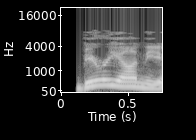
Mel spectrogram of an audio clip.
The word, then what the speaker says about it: biryani: Biryani, pronounced bir-ya-ni, also known as biryani,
